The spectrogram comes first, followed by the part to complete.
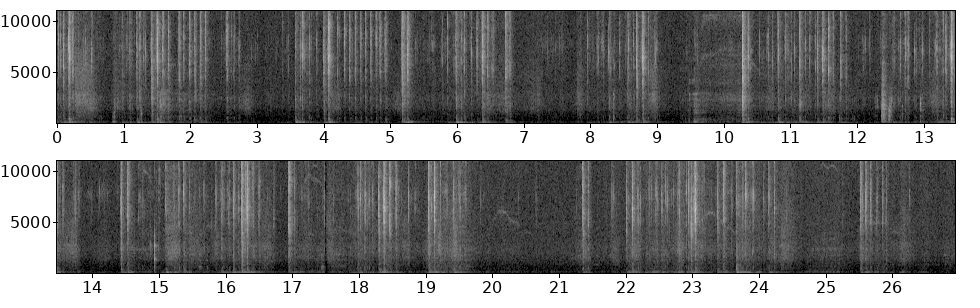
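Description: Computer keyboard being typed on in short bursts of keystrokes, with brief pauses between the bursts.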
